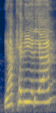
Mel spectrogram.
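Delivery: high, loud incredulous officer; mimicked officer. Officer looking at the driver's ID, loud mimicked disbelief. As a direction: imitate an officer's loud, high-pitched query.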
